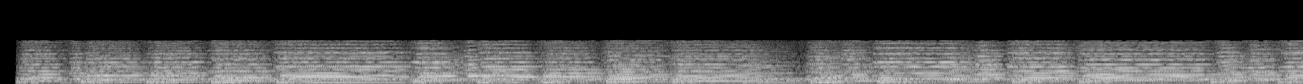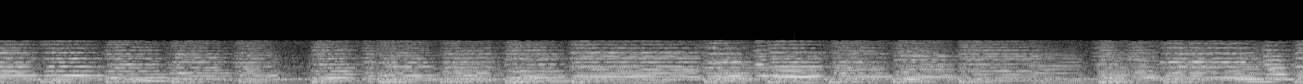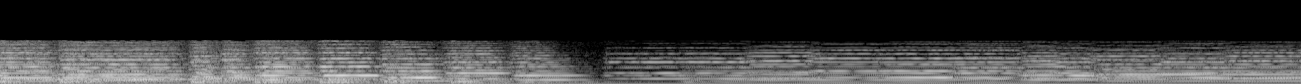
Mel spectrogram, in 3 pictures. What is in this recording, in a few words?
Star Spangled Banner, National Anthem Instrumental; July4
